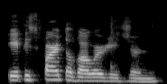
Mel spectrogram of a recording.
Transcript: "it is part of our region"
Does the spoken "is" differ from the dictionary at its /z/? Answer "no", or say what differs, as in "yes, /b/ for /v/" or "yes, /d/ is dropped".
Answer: yes, /s/ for /z/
